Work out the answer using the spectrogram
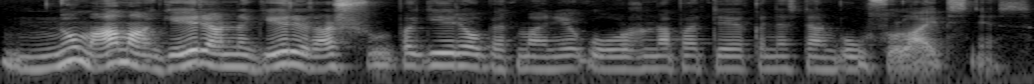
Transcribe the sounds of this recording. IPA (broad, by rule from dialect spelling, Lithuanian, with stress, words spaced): ˈnʊ ˈmɑːmɐ ˈɡʲeːrʲeː ˈɑːnɐ ˈɡʲeːrʲeː ɪr ˈɐʃ pɐˈɡʲeːrʲɛʊ ˈbʲɛt ˈmɑːnʲeː ˈɡoːr nɐpɐˈtʲɪkɐ nʲɛs ˈtʲɛn ˈbʊʋɐ sʊ ˈlˠɐɪpʲsʲnʲɛːs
